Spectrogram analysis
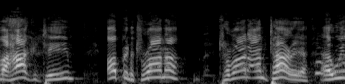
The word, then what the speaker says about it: Toronto: I love the histrionics and excellent pronunciation of Toronto. Because the second T is silent.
